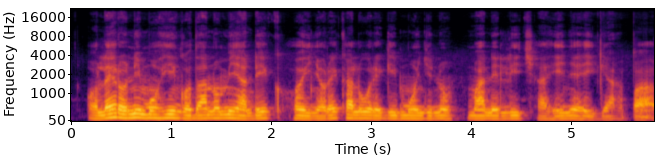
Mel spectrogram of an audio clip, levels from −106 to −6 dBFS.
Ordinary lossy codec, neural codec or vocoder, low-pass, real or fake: none; vocoder, 44.1 kHz, 128 mel bands every 512 samples, BigVGAN v2; 19.8 kHz; fake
